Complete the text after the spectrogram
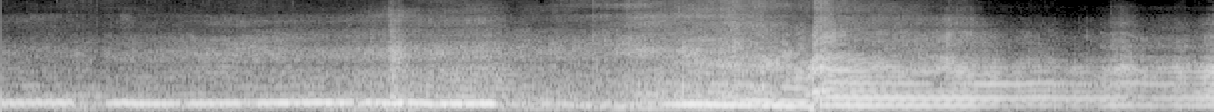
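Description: A racing car roars past close by at high speed.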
